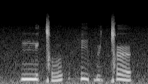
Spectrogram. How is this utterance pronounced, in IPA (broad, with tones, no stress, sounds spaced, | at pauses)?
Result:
nː ɪ˥˨ ǀ ʊ˩˥ | h i˥˨ ɓ ʏ˧˩ ǀ œ˥˨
